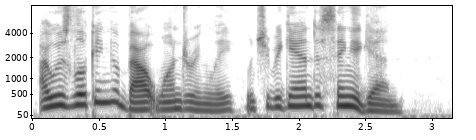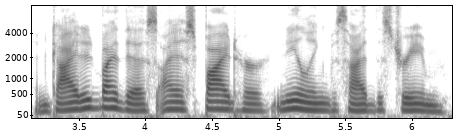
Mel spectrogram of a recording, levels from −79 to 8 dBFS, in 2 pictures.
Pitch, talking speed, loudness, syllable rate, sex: 160 Hz, 210 wpm, -19 LUFS, 5.9 syllables/s, female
